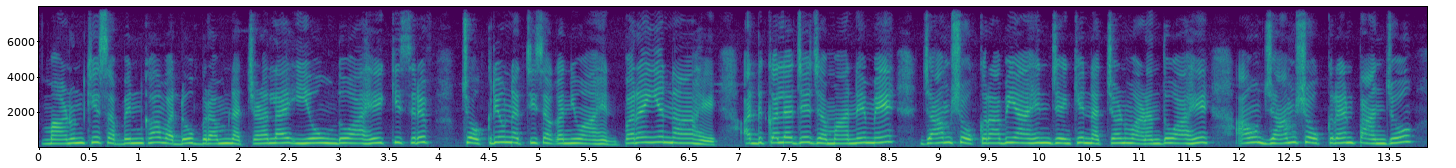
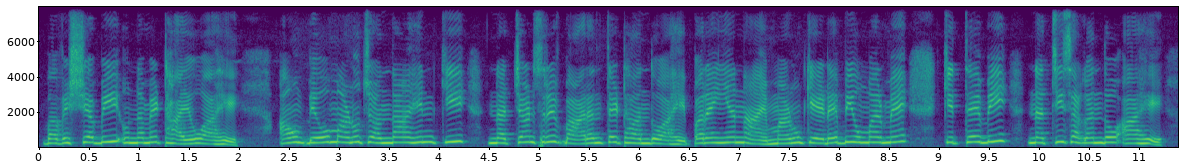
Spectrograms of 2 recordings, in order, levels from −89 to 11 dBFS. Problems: none marked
